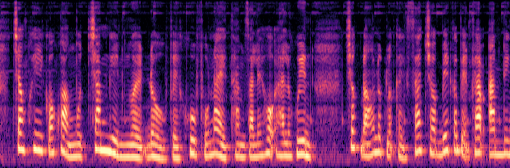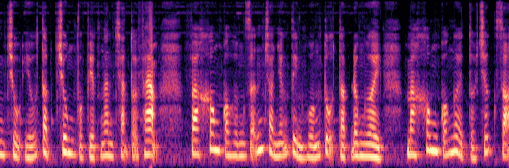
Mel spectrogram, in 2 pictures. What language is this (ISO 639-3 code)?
vie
